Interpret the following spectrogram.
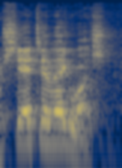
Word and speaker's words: Siete Leguas: This is called Siete Leguas, or Siete Leguas, if you want to say it correctly.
